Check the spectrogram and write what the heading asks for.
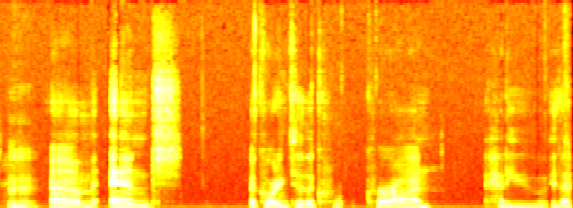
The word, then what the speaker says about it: Quran: And according to the Quran, is that how you say it? Yeah. Quran.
